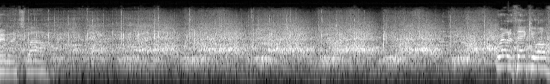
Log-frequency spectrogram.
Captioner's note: applause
